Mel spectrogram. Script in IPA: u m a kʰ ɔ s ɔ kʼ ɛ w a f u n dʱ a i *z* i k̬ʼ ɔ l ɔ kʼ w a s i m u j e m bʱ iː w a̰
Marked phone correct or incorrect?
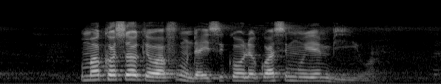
incorrect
